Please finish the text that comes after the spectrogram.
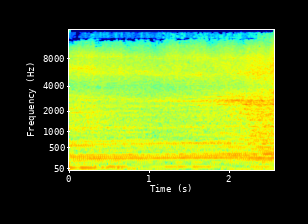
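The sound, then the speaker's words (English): A Mercury car engine runs with a steady, low, throaty rumble. It swells slightly near the end as if revving up. No one speaks. “He's running to the Mercury. Is this a great car?”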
